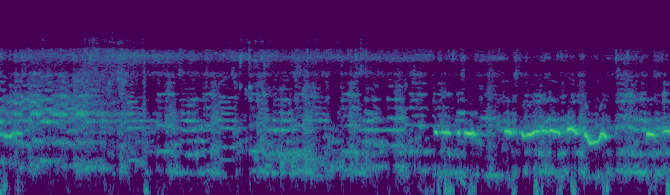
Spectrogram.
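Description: Somebody whistles a short, thin, wavering tune that comes in partway through and rises over a cluttered household background with soft thumps and faint farm-animal sounds. The whistling is fairly near and clear.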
